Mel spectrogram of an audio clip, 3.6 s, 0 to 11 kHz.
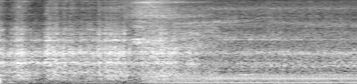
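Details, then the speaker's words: Pump test rig: vapor bubble from about 28 inHg suction clears once the tank valve reopens to restore pressure, and the rough crackling rush gives way to a steady, even pump hum as running smooths out. "can see things got smoother the bubble disappeared"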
